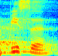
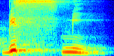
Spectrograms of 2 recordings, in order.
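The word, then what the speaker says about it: بسم: yang pertama di sini ada huruf Sin jangan dipantulkan B bis enggak boleh dibaca bis harusnya dibaca Bismi jadi alirkan bunyi nafas kita Bismi tidak boleh tawallud tawallud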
